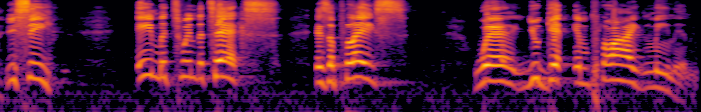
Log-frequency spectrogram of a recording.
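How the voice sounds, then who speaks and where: A man preaching a sermon as pastor, telling a family story and acting out the people in it, with bursts of shouting. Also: sits high, drawn-out words, pauses often. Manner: animated, acts out voices, shouts encouragement.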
